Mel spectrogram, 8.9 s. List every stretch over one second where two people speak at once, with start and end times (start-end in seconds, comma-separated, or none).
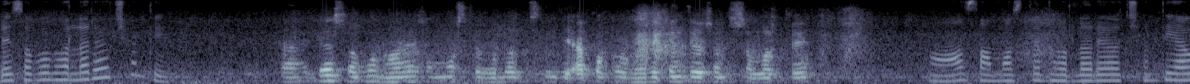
none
